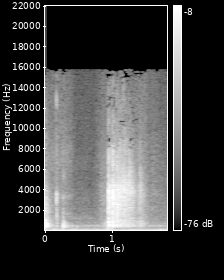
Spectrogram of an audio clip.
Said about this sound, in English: And then my die fell on the floor.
